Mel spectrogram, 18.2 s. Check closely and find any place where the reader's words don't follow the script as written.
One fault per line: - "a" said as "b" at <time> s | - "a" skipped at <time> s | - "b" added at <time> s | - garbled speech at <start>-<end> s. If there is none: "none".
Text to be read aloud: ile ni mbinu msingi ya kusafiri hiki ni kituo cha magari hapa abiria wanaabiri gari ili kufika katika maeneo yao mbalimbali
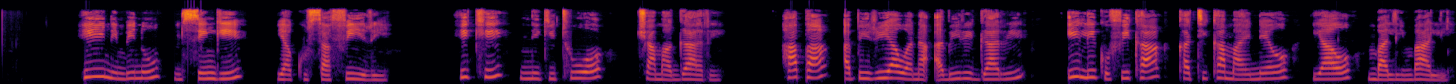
- "ile" said as "hii" at 1.0 s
